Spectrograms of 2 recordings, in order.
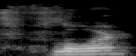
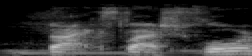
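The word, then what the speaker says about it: Flore: you spell that aaron that's lore with an f at the beginning so it sounds like floor but it's not the floor you're thinking because it's our floor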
